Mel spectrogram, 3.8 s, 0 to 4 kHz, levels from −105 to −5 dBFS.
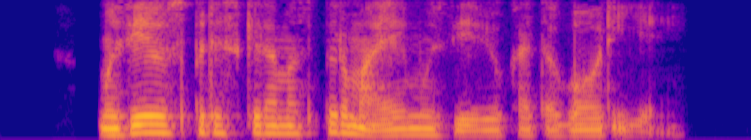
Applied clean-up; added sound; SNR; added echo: none; none; none; none.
